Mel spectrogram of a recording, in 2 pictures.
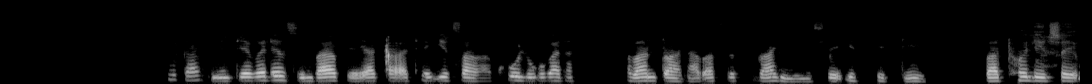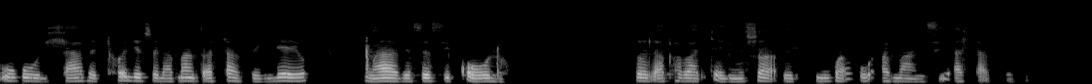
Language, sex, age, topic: North Ndebele, female, 50+, education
